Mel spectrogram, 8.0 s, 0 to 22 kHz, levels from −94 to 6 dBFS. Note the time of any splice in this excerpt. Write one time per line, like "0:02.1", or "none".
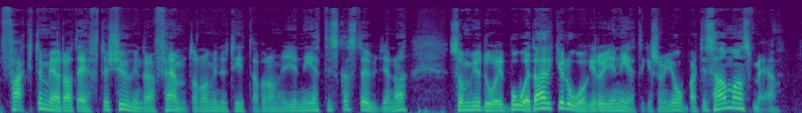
none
